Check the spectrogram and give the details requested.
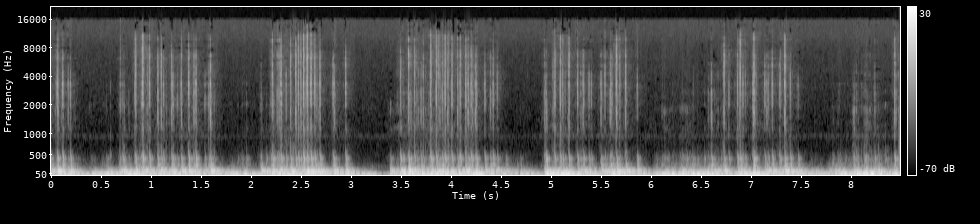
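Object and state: Metal microphone mesh grille being tapped and scratched.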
